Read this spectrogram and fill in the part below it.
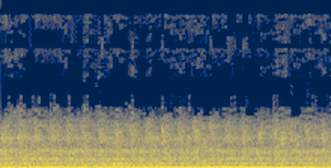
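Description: A motorcycle engine idles steadily at close range, a constant low hum with an even drone and no changes in speed, and no voices over it.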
